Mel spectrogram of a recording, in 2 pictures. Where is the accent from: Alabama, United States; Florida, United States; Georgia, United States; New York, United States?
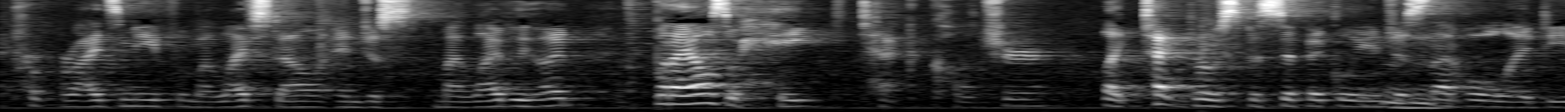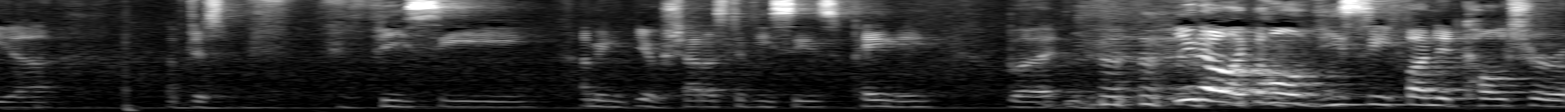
Georgia, United States; Atlanta; moved away; also born or lived in Oakland, United States; I'm from Atlanta.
